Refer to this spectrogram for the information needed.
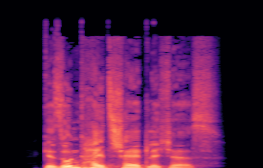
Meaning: strong/mixed nominative/accusative neuter singular of gesundheitsschädlich
- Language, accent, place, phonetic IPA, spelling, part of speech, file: German, Germany, Berlin, [ɡəˈzʊnthaɪ̯t͡sˌʃɛːtlɪçəs], gesundheitsschädliches, adjective, De-gesundheitsschädliches.ogg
